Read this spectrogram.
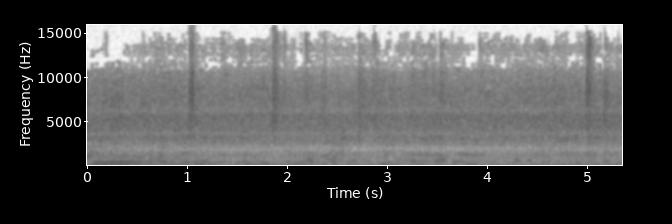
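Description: An elderly man talks calmly outdoors, close by.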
